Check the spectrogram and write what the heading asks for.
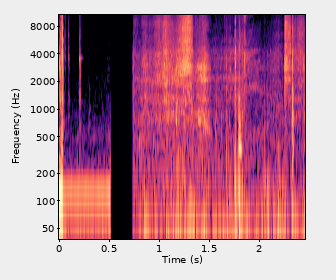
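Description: A faint low hum ends at an edit with a brief dropout. It is followed by rustling handling noise as a tape measure is brought up against the gear shifter, and a sharp click near the end.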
